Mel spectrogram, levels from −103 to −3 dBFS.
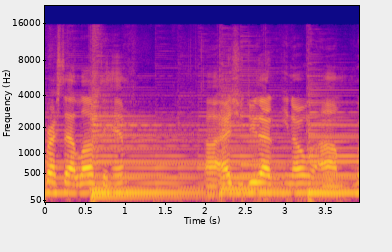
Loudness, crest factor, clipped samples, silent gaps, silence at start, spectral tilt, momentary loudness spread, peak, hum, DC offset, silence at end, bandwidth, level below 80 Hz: -17 LUFS; 14 dB; under 0.1%; none; 0 s; -6.5 dB/octave; 9 LU; -2 dBFS; none; under 0.1%; 0 s; 15 kHz; -40 dBFS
